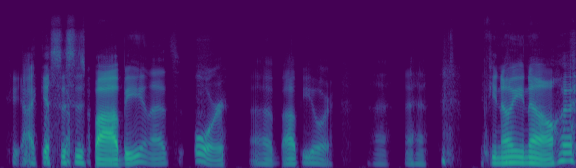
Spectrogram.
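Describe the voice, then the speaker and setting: A man's medium-pitched voice with ordinary pitch variation at a moderate pace, long and frequent pauses, big swings in loudness, and a dry, close sound with no echo. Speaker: podcast co-host. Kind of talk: casual chat about Bible topics. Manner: soft-spoken.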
